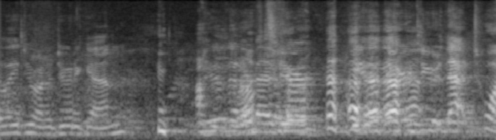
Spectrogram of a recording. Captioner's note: laughing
